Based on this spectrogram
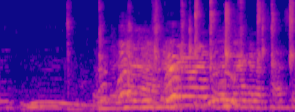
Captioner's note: audience applauds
